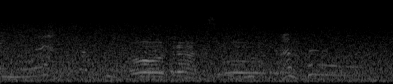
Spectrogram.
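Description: Waves wash onto a beach in the distance.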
